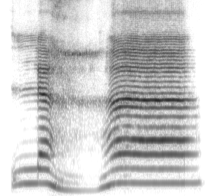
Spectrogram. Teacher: For ha, give a rakhawa, flow of sound. La, ha. Ha, 2 counts long too.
